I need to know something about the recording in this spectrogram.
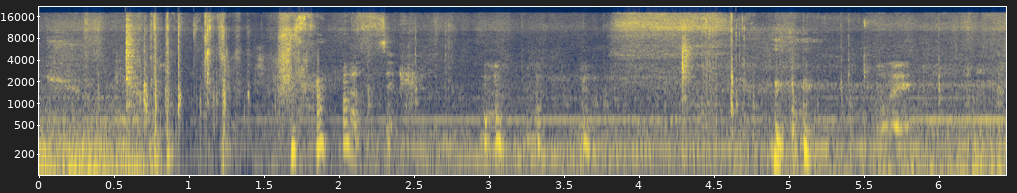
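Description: Camera handling noise: a quick run of clicks and knocks about a second in as the camera is knocked out of position, then rubbing and scraping on the microphone while the train's low rumble fades back in near the end.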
